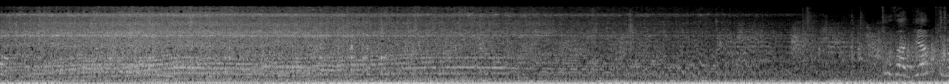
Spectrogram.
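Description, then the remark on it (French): A metro train pulls in with a loud, steady rumble, its electric motors whining in tones that slide and waver in pitch, the noise continuing unbroken the whole time. “Les affiches, les ailes, voilà le métro.”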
